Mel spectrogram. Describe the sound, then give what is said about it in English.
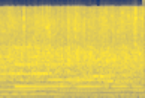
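A crowd claps steadily and loudly, a dense wash of many hands that holds at the same level through the whole moment with no voices rising above it. “So all you folks, clap for all these folks right now.”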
